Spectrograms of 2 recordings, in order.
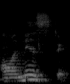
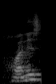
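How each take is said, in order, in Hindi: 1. शब्द की शुरुआत सीधे स्वर की आवाज़ से होती है। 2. शब्द की शुरुआत में साफ़ h की आवाज़ है। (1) "इसे पढ़ते हैं ऑनेस्ट, क्योंकि भाई साहब एच यहाँ पर जो है वो साइलेंट है" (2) "हॉनेस्ट नहीं पढ़ा जाता"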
